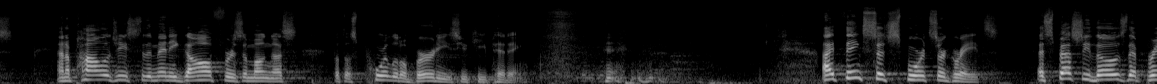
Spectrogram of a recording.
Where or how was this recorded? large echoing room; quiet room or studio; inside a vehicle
large echoing room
